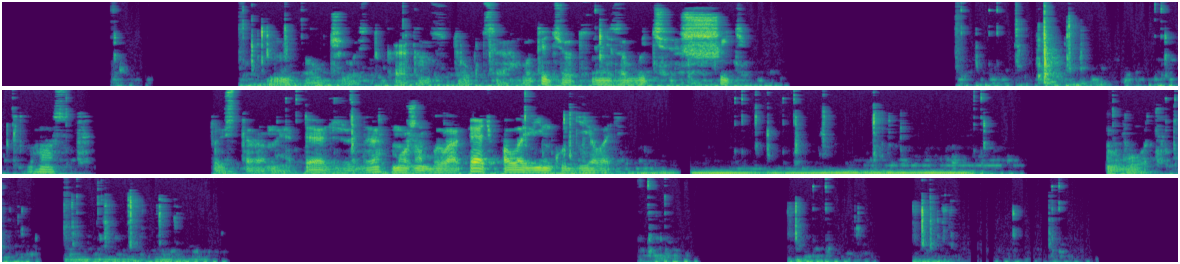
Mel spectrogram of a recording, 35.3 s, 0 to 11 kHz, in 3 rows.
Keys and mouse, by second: 1.5 middle click, 2.6 shift+z, 2.9-4.0 middle drag, 5.7 click, 9.4 right click, 9.8 shift+right click, 11.8 middle click, 13.3 middle click, 14.6 right click, 15.0 shift+right click, 19.0 right click, 19.5 right click, 20.5 m, 22.4 middle click, 24.2 shift+middle click, 30.2-31.3 middle drag, 31.6 alt+right click, 32.8 ctrl+b, 34.5 middle click.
